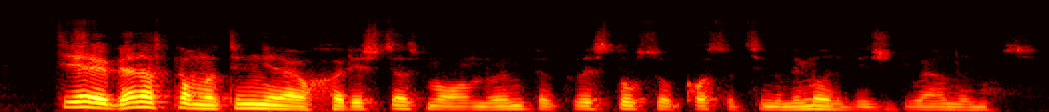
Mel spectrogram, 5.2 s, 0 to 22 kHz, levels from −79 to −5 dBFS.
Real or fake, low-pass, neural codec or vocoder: fake; 10.8 kHz; codec, 16 kHz in and 24 kHz out, 0.6 kbps, FocalCodec, streaming, 2048 codes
